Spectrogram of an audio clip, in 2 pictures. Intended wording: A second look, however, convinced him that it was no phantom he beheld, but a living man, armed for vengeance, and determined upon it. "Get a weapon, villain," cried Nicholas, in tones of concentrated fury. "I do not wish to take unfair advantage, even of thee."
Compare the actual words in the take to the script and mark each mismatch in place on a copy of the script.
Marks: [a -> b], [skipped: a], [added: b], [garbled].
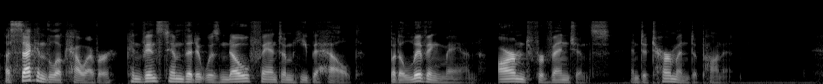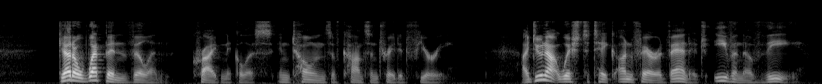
A second look, however, convinced him that it was no phantom he beheld, but a living man, armed for vengeance, and determined upon it. "Get a weapon, villain," cried Nicholas, in tones of concentrated fury. "I do not wish to take unfair advantage, even of thee."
